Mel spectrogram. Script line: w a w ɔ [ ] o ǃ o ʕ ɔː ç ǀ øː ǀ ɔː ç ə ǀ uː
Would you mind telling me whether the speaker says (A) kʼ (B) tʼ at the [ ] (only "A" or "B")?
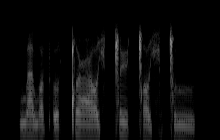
B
